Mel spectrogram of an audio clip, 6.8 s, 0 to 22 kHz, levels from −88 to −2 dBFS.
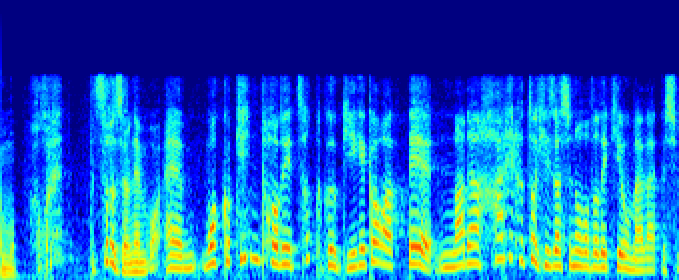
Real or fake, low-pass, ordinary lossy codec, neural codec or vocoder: fake; 7.2 kHz; none; codec, 16 kHz in and 24 kHz out, 0.6 kbps, FocalCodec, streaming, 2048 codes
